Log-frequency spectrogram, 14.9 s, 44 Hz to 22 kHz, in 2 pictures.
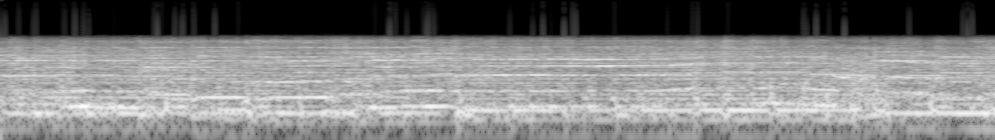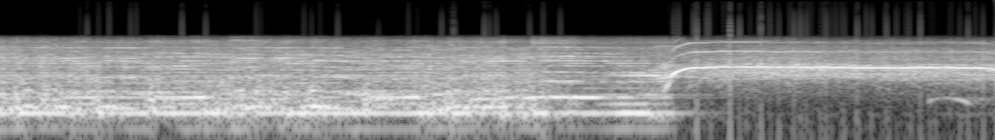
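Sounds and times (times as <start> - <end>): live band playing: 0.0 - 12.5.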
